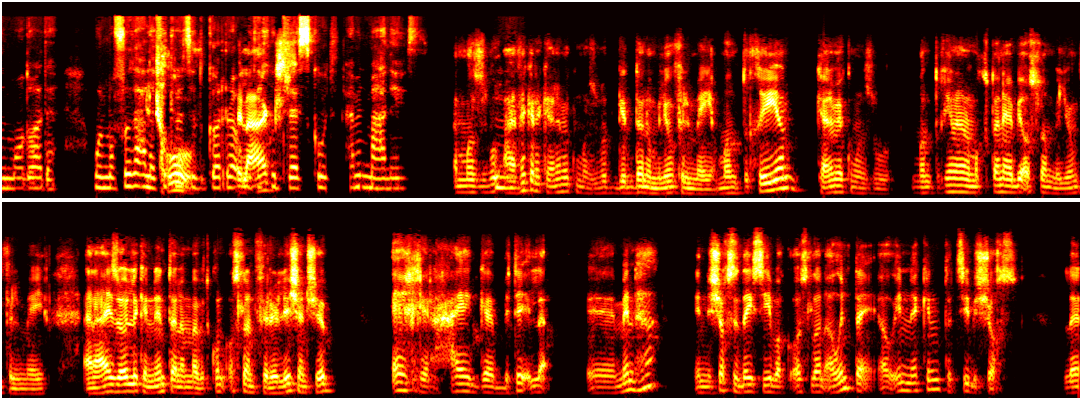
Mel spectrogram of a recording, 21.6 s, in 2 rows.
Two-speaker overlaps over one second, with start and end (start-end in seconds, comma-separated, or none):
1.4-3.0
